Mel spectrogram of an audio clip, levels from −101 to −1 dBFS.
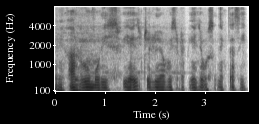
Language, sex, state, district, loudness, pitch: Bengali, male, Tripura, Unakoti, -22 LUFS, 95 Hz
